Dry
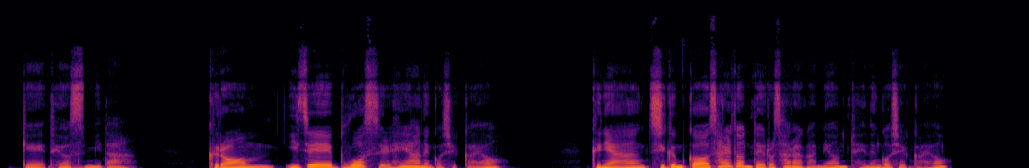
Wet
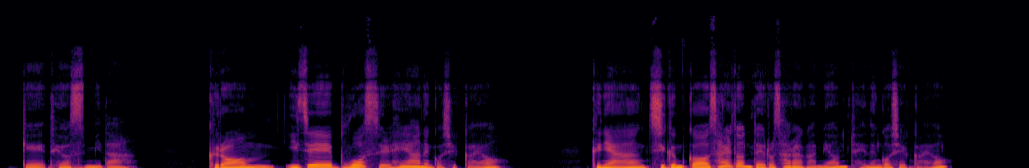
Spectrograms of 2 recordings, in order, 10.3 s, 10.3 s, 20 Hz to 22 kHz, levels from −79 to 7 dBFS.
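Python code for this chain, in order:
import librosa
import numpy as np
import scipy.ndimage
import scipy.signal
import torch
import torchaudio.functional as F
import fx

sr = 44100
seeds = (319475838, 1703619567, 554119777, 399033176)

y = scipy.signal.sosfilt(scipy.signal.butter(4, 120.0, 'highpass', fs=sr, output='sos'), x)
y = fx.low_shelf(y, sr, hz=390.0, db=3.0)
y = y * librosa.db_to_amplitude(-2.0)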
